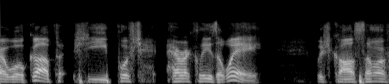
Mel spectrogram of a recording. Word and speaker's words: Heracles: brought his son or heracles is the authentic pronunciation home for his wife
